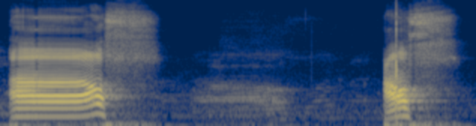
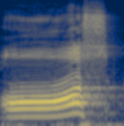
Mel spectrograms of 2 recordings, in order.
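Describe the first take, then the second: First: The opening vowel sounds light, like a. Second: The opening vowel sounds heavy, like o. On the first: The speaker calls it right. "so bunyi dia mesti jadi as as" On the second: The speaker calls it wrong. "jangan bunyi os, waman os, salah"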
